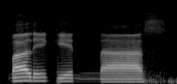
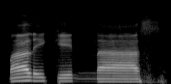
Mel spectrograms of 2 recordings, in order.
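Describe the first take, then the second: No difference in how they are said.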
